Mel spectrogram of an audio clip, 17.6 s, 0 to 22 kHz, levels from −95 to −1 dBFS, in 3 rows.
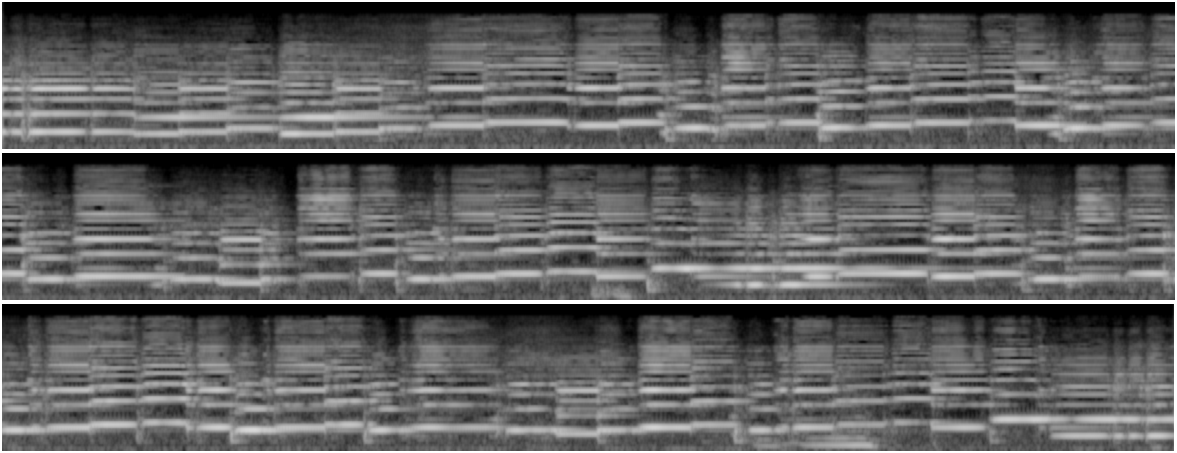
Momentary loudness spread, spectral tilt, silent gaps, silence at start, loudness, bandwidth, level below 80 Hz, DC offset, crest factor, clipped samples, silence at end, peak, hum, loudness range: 6 LU; -0.5 dB/octave; none; 0 s; -23 LUFS; 15.5 kHz; -64 dBFS; under 0.1%; 16 dB; under 0.1%; 0 s; -8 dBFS; none; 2 LU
